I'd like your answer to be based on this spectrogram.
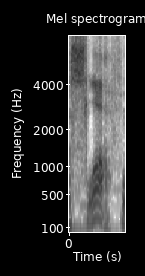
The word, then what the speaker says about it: Slough: It was Slough, wasn't it? S-L-O-U-G-H? – Yeah, I think it was Slough, right?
